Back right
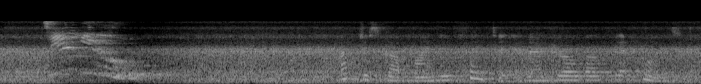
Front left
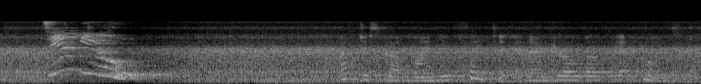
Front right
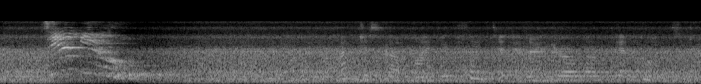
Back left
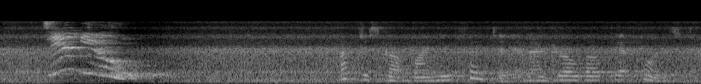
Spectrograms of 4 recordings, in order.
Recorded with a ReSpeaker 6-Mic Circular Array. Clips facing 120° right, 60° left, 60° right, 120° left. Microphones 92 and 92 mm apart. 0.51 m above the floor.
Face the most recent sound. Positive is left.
turn(degrees=180)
